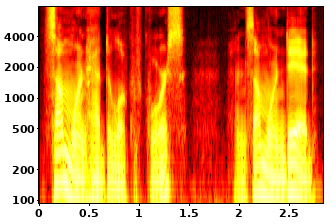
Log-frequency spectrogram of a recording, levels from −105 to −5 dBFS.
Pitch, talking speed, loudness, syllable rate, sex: 90 Hz, 190 wpm, -18 LUFS, 6.2 syllables/s, male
